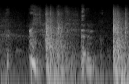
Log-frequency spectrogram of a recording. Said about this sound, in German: Aber warum hämmerst du gegen den Radkasten? Willst du durch den Radkasten krabbeln?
